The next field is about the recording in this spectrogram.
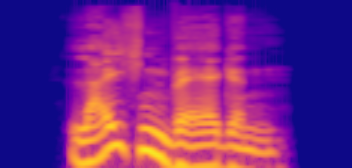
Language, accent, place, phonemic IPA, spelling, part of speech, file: German, Germany, Berlin, /ˈlaɪ̯çn̩ˌvɛːɡn̩/, Leichenwägen, noun, De-Leichenwägen.ogg
- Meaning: plural of Leichenwagen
